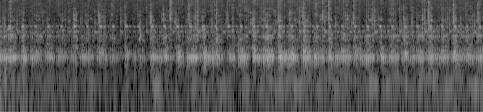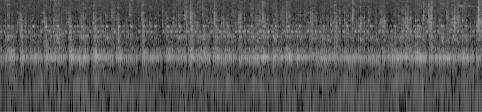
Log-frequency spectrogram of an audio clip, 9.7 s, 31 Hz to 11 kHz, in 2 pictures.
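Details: 3D-printed Ferris wheel rotor pulse motor: faint steady buzz with light rapid ticking from the coil pulses, rotor spinning freely; running properly.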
